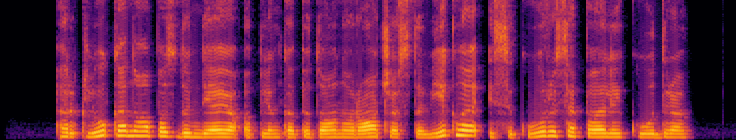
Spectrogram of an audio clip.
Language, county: Lithuanian, Utena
